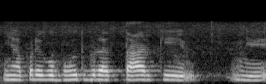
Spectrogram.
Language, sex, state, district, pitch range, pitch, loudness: Bhojpuri, female, Bihar, East Champaran, 210-215 Hz, 215 Hz, -16 LUFS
